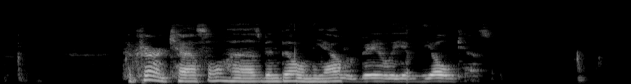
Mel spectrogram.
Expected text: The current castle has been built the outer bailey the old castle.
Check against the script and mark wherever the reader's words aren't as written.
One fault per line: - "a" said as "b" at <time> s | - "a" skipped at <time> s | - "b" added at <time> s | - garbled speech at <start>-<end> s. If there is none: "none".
- "on" added at 3.0 s
- "of" added at 4.0 s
